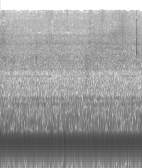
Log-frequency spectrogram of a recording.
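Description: A steady low-pitched hum that does not change.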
